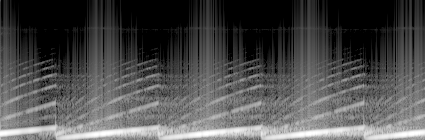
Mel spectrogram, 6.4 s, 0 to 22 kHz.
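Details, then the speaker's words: Fender Blues Deluxe reissue 40 W combo tube amp on current-limiting bulb, bias likely cold, fed a square/triangle test wave: rising tone repeating with full lows, clean mids and reverb tail; tone stack and reverb healthy. "There we go. A lot of low end beef there. Mids are good to go."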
